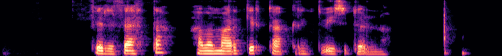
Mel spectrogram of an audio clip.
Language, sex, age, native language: Icelandic, female, 40-49, Icelandic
